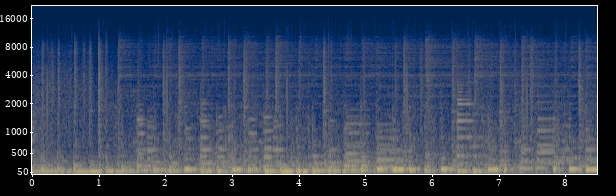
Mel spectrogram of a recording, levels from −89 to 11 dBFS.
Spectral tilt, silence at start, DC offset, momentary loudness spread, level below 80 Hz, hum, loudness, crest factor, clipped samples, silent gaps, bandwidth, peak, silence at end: -7 dB/octave; 0 s; under 0.1%; 6 LU; -30 dBFS; none; -27 LUFS; 14 dB; under 0.1%; none; 10 kHz; -10 dBFS; 0 s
